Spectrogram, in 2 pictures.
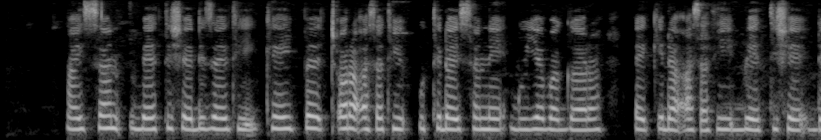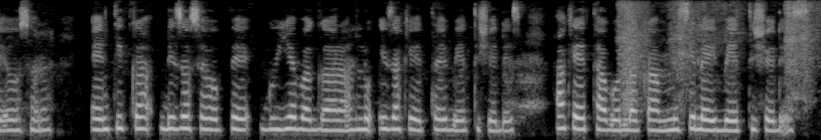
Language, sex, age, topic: Gamo, male, 18-24, government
